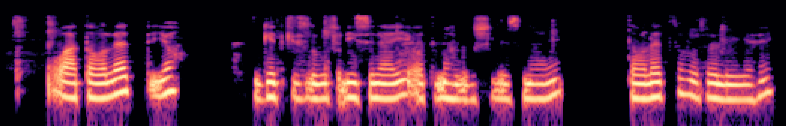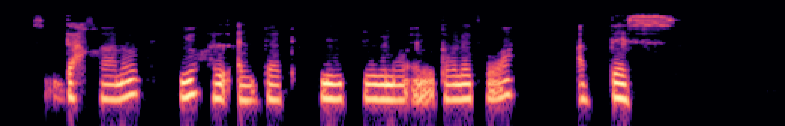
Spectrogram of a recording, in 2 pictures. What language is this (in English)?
Somali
